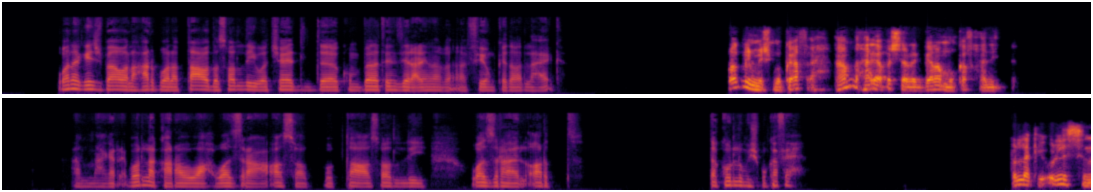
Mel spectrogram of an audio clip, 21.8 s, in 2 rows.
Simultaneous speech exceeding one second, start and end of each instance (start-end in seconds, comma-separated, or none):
none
